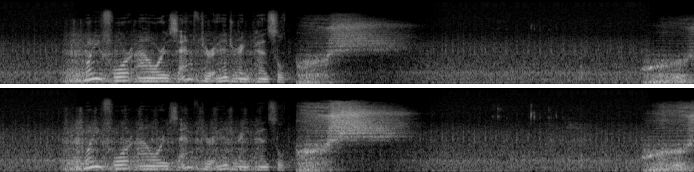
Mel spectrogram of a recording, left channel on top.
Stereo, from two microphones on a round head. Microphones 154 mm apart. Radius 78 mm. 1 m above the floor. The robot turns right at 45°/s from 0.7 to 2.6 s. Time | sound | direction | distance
0.8 | a man speaking | 15° left | 0.5 m
3.0 | a whoosh | 60° right (ahead or behind) | 1.6 m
